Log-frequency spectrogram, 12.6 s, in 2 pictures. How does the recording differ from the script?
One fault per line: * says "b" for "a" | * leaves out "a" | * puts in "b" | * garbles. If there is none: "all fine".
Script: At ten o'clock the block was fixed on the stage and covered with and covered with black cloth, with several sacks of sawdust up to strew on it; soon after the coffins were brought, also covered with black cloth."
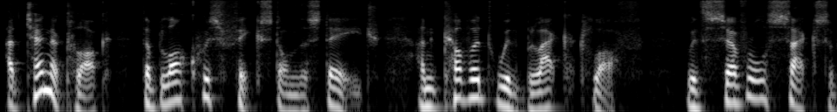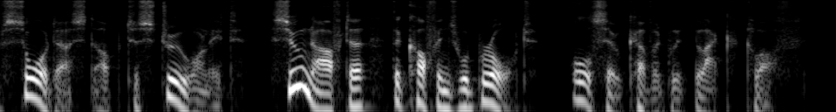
* leaves out "and covered with"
